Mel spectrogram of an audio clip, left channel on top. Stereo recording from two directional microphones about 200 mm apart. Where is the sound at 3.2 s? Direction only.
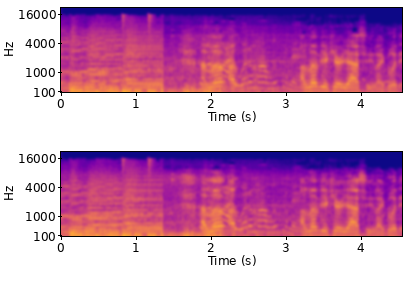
Centre (ahead or behind).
